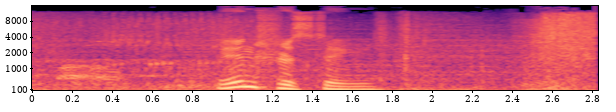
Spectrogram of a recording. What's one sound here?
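A huge beast roars and growls.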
